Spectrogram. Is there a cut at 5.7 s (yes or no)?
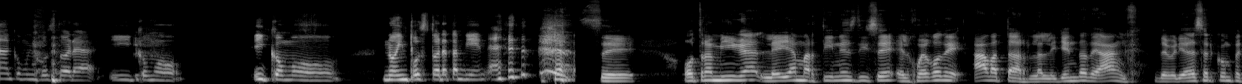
yes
